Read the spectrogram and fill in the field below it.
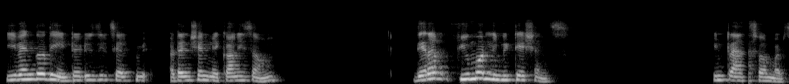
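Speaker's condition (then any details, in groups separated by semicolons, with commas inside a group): No condition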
